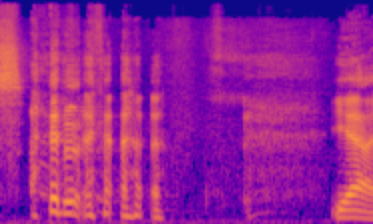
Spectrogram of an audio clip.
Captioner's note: chuckling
